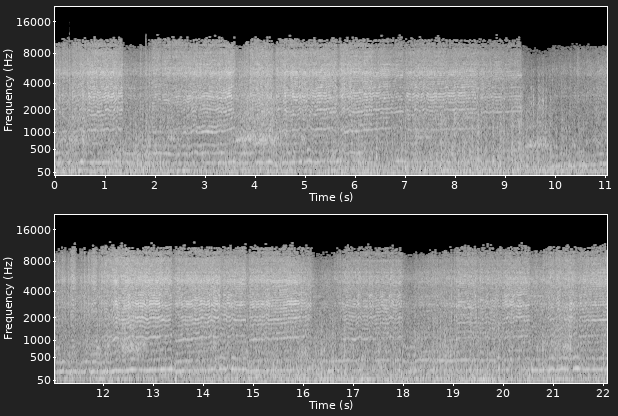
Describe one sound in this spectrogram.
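A kart engine screams up close, its pitch rising and falling as it speeds up and slows down.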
